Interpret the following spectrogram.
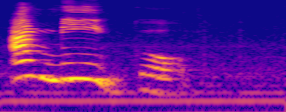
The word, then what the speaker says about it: amigo: Amigo. Felicidade. Agora. Viram aí? Ó, amigo, eu separando 1, 2, 3. A última e a penúltima, o mi, que é a sílaba mais forte.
